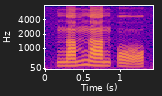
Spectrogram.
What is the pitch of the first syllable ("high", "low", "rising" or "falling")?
rising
